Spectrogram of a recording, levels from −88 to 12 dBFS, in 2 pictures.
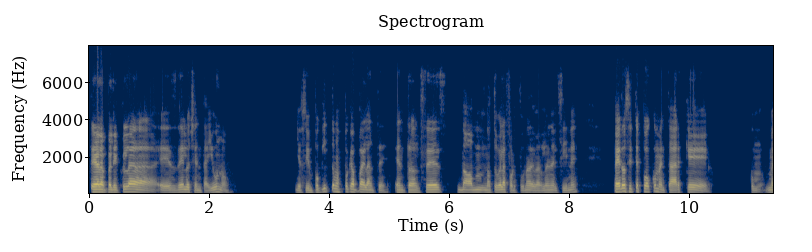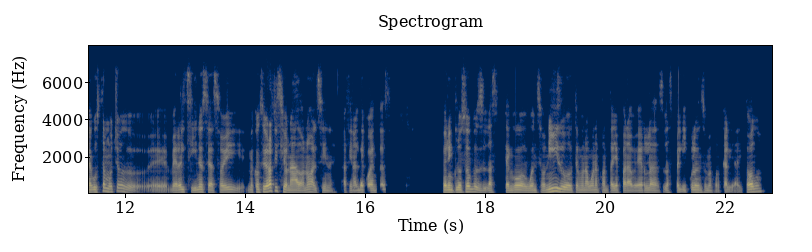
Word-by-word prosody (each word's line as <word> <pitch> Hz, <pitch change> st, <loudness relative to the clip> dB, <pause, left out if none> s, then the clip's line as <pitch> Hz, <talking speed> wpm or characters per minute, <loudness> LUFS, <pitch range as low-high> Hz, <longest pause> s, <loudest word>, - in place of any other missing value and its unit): Pero 135 Hz, 0 st, +11 dB
la 130 Hz, -, +9 dB
película 120 Hz, -5 st, +4 dB
es 110 Hz, +1 st, -3 dB
del 130 Hz, +2 st, +1 dB
81. 115 Hz, -2 st, -4 dB, 1.1 s
Yo 105 Hz, -, -6 dB
soy 110 Hz, +4 st, -5 dB
un 105 Hz, -, -7 dB
poquito 135 Hz, +8 st, -1 dB
más 145 Hz, -2 st, -2 dB
para 145 Hz, -1 st, +1 dB
acá -, -, +1 dB
para 135 Hz, -, +4 dB
adelante. 105 Hz, +1 st, -7 dB
Entonces, 115 Hz, +2 st, +2 dB, 0.2 s
no 115 Hz, -1 st, +1 dB
no 115 Hz, -3 st, -4 dB
tuve 120 Hz, +2 st, +2 dB
la 125 Hz, -, +3 dB
fortuna 110 Hz, 0 st, -5 dB
de 110 Hz, -, -1 dB
verla 100 Hz, +3 st, -4 dB
en 115 Hz, -, -4 dB
el 110 Hz, -, -7 dB
cine. 110 Hz, +5 st, -8 dB, 0.5 s
Pero 145 Hz, +3 st, +10 dB
sí 150 Hz, -4 st, -5 dB
te 155 Hz, -, +1 dB
puedo 145 Hz, -2 st, +2 dB
comentar 115 Hz, -7 st, +1 dB
que, 125 Hz, -2 st, +1 dB, 0.7 s
como -, -, -13 dB
me 120 Hz, 0 st, -1 dB
gusta 130 Hz, +8 st, -1 dB
mucho, 165 Hz, -, -4 dB, 0.2 s
eh, 445 Hz, -1 st, -8 dB
ver 110 Hz, +2 st, -1 dB
el 125 Hz, 0 st, 0 dB
cine, 120 Hz, +2 st, -3 dB
o -, -, -3 dB
sea, 110 Hz, -, -1 dB
soy 115 Hz, +2 st, -5 dB
me 120 Hz, -, -10 dB
considero 140 Hz, +5 st, +5 dB
aficionado, 110 Hz, -, 0 dB
¿no?, 135 Hz, +2 st, -1 dB
al 115 Hz, -, -4 dB
cine, 100 Hz, -3 st, -11 dB
a -, -, -9 dB
final -, -, -8 dB
de -, -, 0 dB
cuentas. -, -, -4 dB, 0.8 s
Pero 115 Hz, -, +4 dB
incluso, 120 Hz, +5 st, +1 dB
pues, 130 Hz, -7 st, -4 dB
las 105 Hz, -1 st, -6 dB
tengo 110 Hz, +1 st, +1 dB
buen 110 Hz, 0 st, -2 dB
sonido, 130 Hz, -, +1 dB
tengo 115 Hz, -1 st, -6 dB
una 110 Hz, 0 st, -2 dB
buena 115 Hz, +1 st, -3 dB
pantalla 115 Hz, 0 st, -4 dB
para 100 Hz, -3 st, -1 dB
ver 95 Hz, +3 st, -3 dB
las 105 Hz, -4 st, -4 dB
las 105 Hz, -1 st, -9 dB
películas 105 Hz, +6 st, -4 dB
en 110 Hz, -, -10 dB
su 100 Hz, -, -11 dB
mejor 95 Hz, -1 st, -11 dB
calidad -, -, -6 dB
y -, -, -18 dB
todo. 155 Hz, +3 st, +1 dB
115 Hz, 200 wpm, -23 LUFS, 110-130 Hz, 1.1 s, Pero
